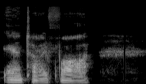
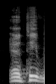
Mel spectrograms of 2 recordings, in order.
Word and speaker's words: Antifa: And I'm sorry, I always mispronounce this because I go anti-fa, because it's anti-fascist.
